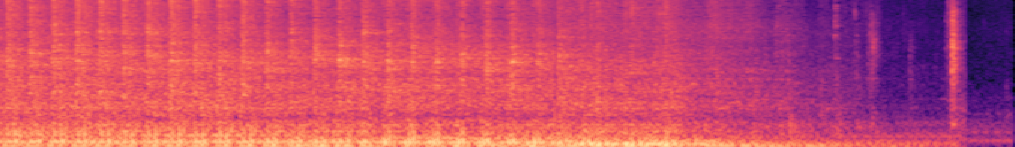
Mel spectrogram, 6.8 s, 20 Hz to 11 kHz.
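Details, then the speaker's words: 1972 International 1110 truck after new needle and seat in the rebuilt carburetor: engine chugs at a low uneven beat for a few seconds then dies; owner suspects a leaking power valve, not confirmed. "The power valve could also be leaking. Could be why that we couldn't keep it running."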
